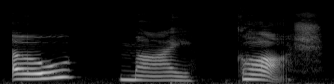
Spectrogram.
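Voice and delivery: a drawn-out, stunned oh my gosh; real shock at the scene; shocked exclamation. Real, not acted. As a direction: gasp it out in disbelief.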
